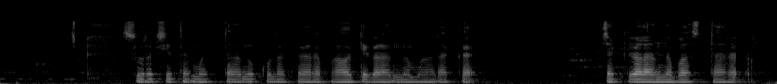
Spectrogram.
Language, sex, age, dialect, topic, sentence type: Kannada, male, 18-24, Dharwad Kannada, banking, statement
